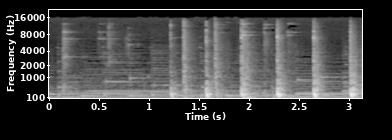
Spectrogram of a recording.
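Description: Steady hammer blows, about six sharp strikes in an even rhythm after softer taps, each with a bright clinking, ringing edge of glass breaking as he hammers; a construction sound effect played from a soundboard.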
